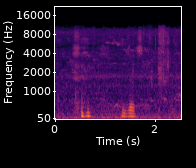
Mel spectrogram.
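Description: A dove near a sapodilla tree gives two soft, low coos about a second apart, fairly close but quiet against a faint background hiss.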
